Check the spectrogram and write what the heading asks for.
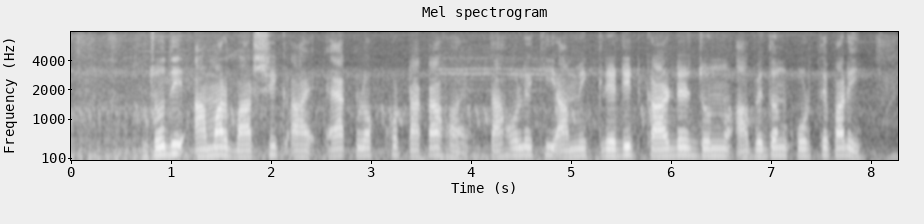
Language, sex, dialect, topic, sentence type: Bengali, male, Rajbangshi, banking, question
